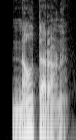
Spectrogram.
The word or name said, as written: नौ-तरण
